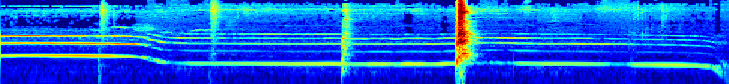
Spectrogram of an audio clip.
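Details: Lilly, a Standard Poodle, gives a long, steady howl that drops in pitch once, then holds almost flat, in a howling competition against a man imitating wolves.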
